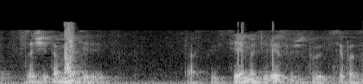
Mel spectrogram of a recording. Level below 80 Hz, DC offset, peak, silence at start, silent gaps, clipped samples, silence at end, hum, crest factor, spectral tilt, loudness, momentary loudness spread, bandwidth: -26 dBFS; 2%; 0 dBFS; 0 s; none; under 0.1%; 0 s; none; 16 dB; -6 dB/octave; -16 LUFS; 17 LU; 8 kHz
